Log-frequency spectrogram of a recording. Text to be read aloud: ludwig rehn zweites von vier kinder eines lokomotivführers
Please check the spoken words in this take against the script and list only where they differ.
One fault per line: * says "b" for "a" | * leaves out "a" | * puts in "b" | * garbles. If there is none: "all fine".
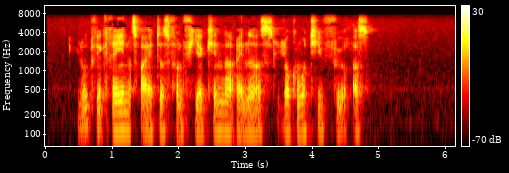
all fine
